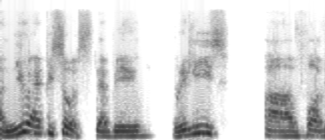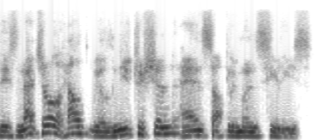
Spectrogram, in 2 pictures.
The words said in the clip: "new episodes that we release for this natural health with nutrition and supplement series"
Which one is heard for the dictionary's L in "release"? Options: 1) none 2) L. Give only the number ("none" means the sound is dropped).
2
